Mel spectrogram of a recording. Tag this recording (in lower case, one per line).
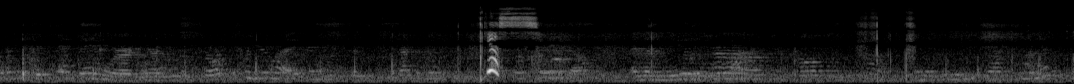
speech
